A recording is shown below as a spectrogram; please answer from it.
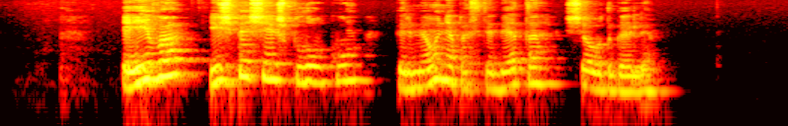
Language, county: Lithuanian, Šiauliai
